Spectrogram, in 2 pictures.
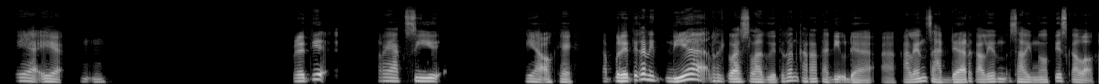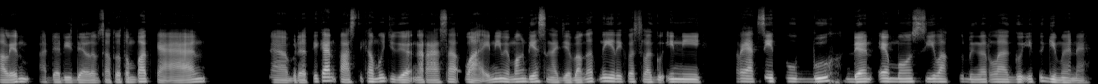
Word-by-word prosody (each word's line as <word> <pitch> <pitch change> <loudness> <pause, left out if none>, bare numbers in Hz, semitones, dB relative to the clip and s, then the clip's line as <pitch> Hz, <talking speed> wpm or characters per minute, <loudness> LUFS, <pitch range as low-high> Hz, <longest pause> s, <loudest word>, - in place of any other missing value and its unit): Iya 160 -2 -1
iya, 135 -2 +3 0.2
hmm. 125 -1 -10 1.9
Berarti, 155 +11 +3 0.6
reaksi 155 -1 +2 0.9
ya 125 -4 +1
oke. 120 -3 -2 0.4
Berarti 155 +5 +7
kan 245 0 +6
dia 165 +13 +5
request 135 -4 +2
lagu 120 -3 +2
itu 110 - -6
kan 170 +4 -1
karena 135 -2 -1
tadi 115 0 -1
udah, 105 -3 0
e 105 - -11
kalian 125 +8 +2
sadar, 115 -1 +2
kalian 125 +2 +1
saling 115 -6 0
notice, 130 +8 -1
kalo 110 -3 0
kalian 110 +5 0
ada 110 -1 -7
di 105 -1 -3
dalam 100 -1 -2
satu 105 +2 -4
tempat 125 +5 0
kan. 95 +7 0 0.7
Nah 100 -3 -3
berarti 100 +6 -2
kan 170 -5 +4
pasti 110 +4 -2
kamu 140 +2 0
juga 110 -4 0
ngerasa, 105 +3 -2
wah 90 -8 +1
ini 115 +10 -1
memang 130 +1 0
dia 130 +2 +2
sengaja 105 -6 -2
banget 115 +8 -1
nih 150 -2 +2
request 125 -1 -4
lagu 110 -1 -2
ini. 120 -2 +2 0.3
Reaksi 135 +2 0
tubuh 135 +1 +1
dan 125 +1 +3
emosi 135 -1 0
waktu 130 +1 -5
dengar 115 -1 -4
lagu 120 0 -2
itu 125 +6 -4
gimana? 100 -8 -2
125 Hz, 155 wpm, -23 LUFS, 110-135 Hz, 1.9 s, Berarti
